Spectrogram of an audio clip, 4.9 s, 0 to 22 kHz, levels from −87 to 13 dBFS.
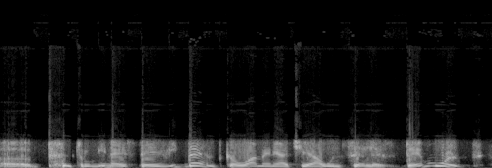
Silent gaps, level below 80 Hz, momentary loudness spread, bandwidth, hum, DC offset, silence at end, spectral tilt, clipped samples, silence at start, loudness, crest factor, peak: none; -60 dBFS; 3 LU; 6.6 kHz; none; under 0.1%; 0.1 s; -6 dB/octave; under 0.1%; 0 s; -19 LUFS; 14 dB; -4 dBFS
